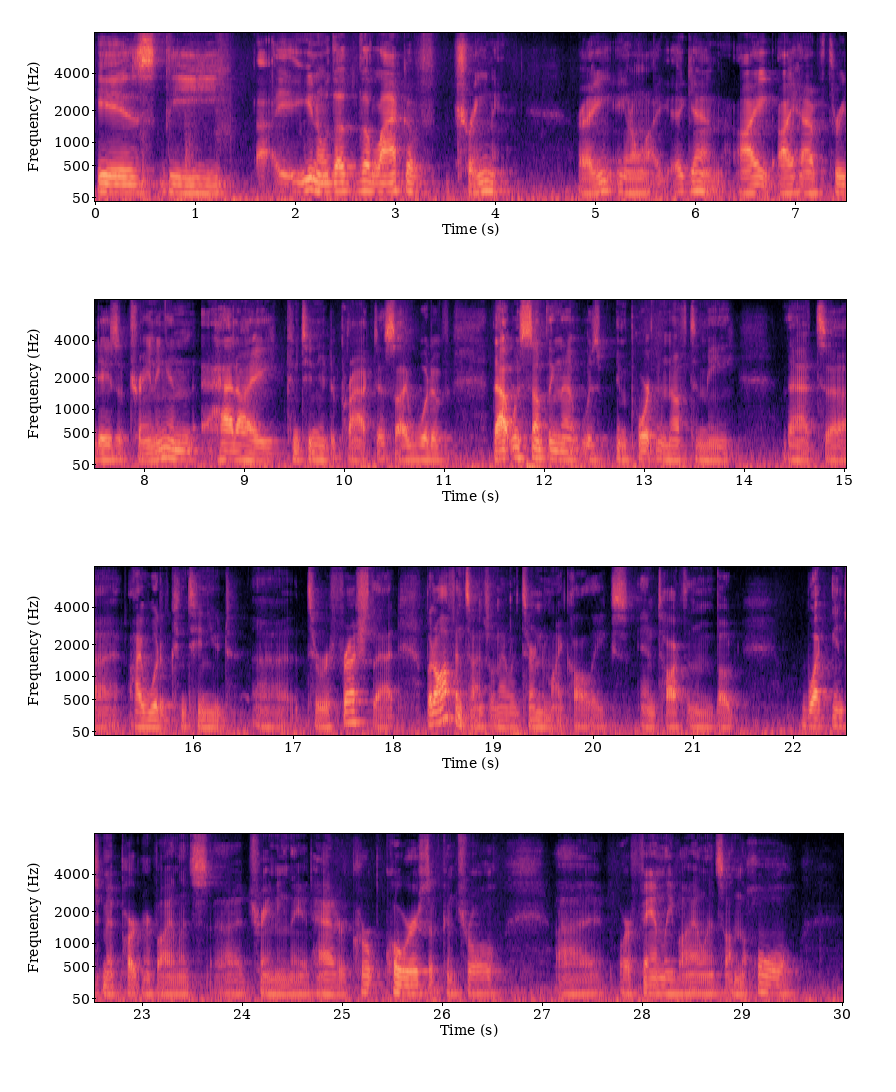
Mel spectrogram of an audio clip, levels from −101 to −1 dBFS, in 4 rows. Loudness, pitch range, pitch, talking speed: -31 LUFS, 95-115 Hz, 105 Hz, 165 wpm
